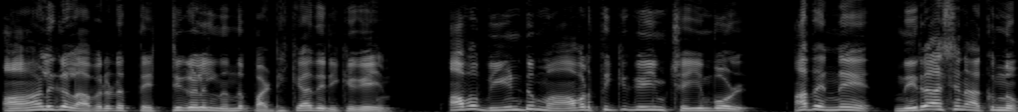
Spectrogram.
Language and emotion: Malayalam, angry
